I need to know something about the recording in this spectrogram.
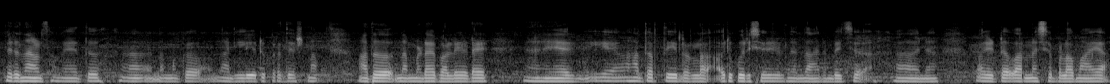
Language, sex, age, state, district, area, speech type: Malayalam, female, 60+, Kerala, Pathanamthitta, rural, spontaneous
